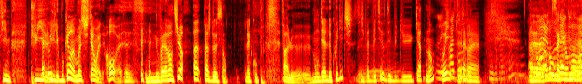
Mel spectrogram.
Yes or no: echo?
no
